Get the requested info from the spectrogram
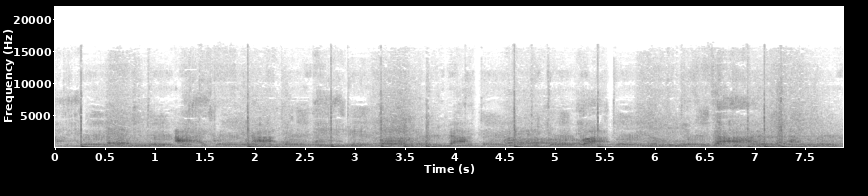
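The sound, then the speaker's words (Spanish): Low, rough grunting vocal sounds repeat every second or so in the background of loud, dense music with a steady pulsing beat, with no speech. “Y luego ya tendríamos los gruñidos que estamos escuchando de fondo, que eso yo imagino que es como una especie de ya funciona más en el apartado lúdico, digamos de esa forma, porque cuando suena esta música normalmente estás en batallas”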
